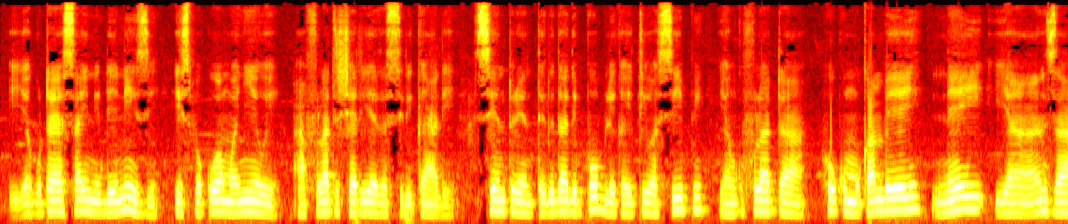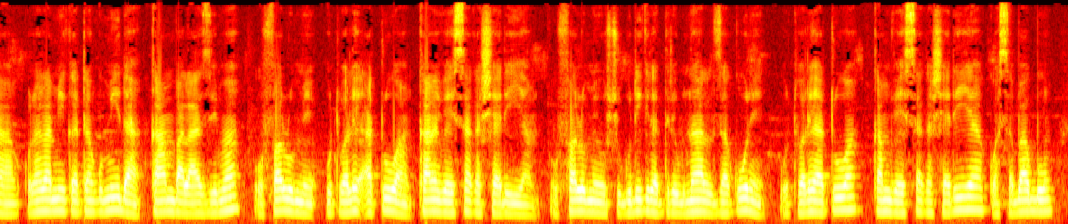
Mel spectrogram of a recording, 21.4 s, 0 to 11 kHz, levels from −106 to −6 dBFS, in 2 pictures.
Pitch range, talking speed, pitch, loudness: 115-130 Hz, 120 wpm, 120 Hz, -15 LUFS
